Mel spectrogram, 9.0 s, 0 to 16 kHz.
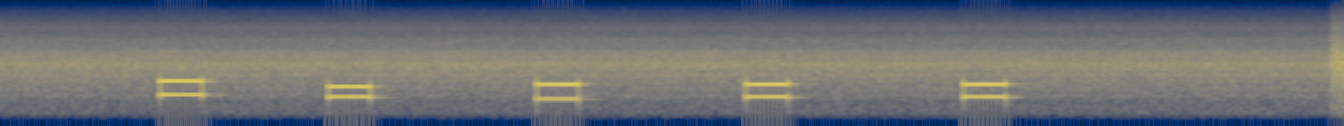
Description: DTMF, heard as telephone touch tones, dialled by hand, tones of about 280 ms, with a squelch burst at the end. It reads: 9 4 2 5 5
